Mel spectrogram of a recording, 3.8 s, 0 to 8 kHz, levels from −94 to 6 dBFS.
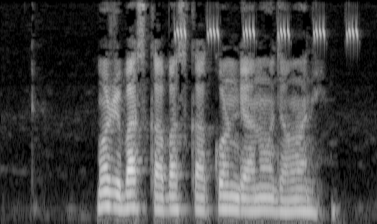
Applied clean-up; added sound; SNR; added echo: none; Cricket; 6 dB; none.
